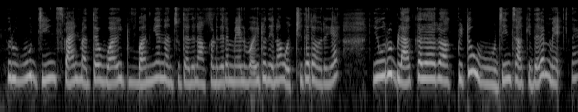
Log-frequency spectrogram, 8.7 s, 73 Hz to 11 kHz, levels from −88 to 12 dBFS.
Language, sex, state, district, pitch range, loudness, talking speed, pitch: Kannada, female, Karnataka, Mysore, 280-330 Hz, -32 LUFS, 95 wpm, 305 Hz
